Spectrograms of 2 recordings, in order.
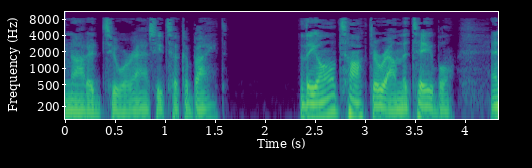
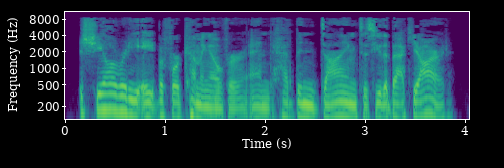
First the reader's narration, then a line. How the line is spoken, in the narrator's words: Elle quickly responded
